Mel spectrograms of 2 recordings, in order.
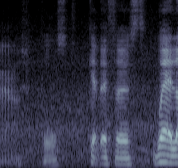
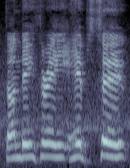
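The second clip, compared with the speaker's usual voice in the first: loud, high commentator-style cry; excited goal call; 9 semitones higher, 11 dB louder, slower than usual. Real, not acted. Player hails his side's goal with a loud, high shout.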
